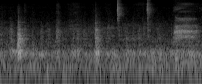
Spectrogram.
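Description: A man sipping a cocktail from a glass: faint sips and swallows, and a breathy exhale near the end.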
